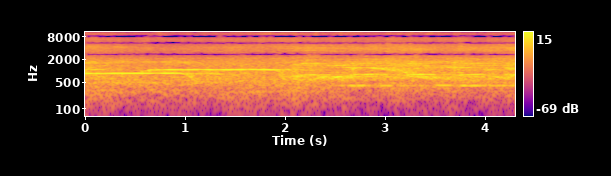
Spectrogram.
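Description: Loud crowd of spectators cheering in an indoor pool hall, with long, drawn-out shouts held for about a second each over the din.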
